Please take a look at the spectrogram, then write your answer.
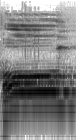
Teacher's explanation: ओम को लंबा बोलना, ओम भूर्भुवः स्वः तत्सवितुर्वरेण्यं भर्गो देवस्य धीमहि धियो यो नः प्रचोदयात्। ओम है, इसमें 3 मात्रा का समय है, ठीक है, इसलिए इसको लंबा बोलना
